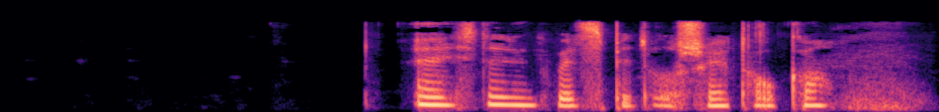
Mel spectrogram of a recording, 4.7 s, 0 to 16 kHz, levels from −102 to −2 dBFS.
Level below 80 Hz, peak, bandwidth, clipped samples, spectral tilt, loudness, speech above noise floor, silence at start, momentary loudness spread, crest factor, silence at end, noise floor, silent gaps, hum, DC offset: -66 dBFS; -2 dBFS; 7.8 kHz; under 0.1%; -3 dB/octave; -18 LUFS; over 72 dB; 2.05 s; 10 LU; 20 dB; 0.15 s; under -90 dBFS; none; none; under 0.1%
